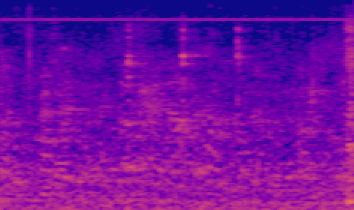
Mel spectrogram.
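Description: Indistinct background voices and room noise, with a few faint light clicks.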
